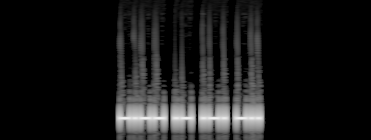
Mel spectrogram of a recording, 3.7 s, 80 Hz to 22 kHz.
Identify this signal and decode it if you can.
Morse code, heard as a keyed tone, about 34 wpm, 700 Hz. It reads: YARD
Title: Four Letter Words - 35wpm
